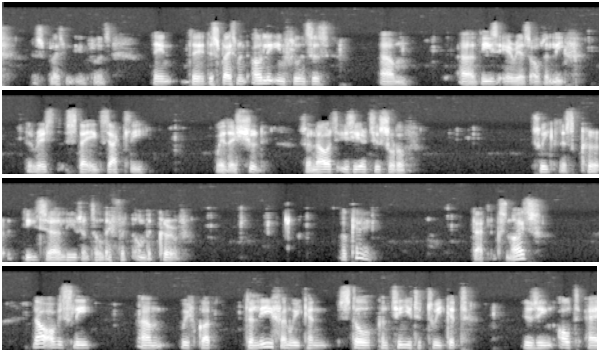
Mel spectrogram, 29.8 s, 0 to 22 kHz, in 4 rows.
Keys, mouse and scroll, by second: 0.6 click, 1.9 scroll down 1, 2.1 middle click, 4.1 shift+middle click, 4.3 scroll up 1, 4.8 middle click, 5.1 Tab, 5.6 scroll down 1, 5.9 shift+middle click, 6.5 shift+middle click, 7.9 Tab, 8.3 shift+middle click, 9.9 scroll up 1, 10.3 shift+middle click, 10.5 middle click, 11.0 scroll up 1, 13.9 g, 14.2 z, 17.8 click, 18.1 scroll down 1, 18.5 shift+middle click, 18.9 scroll down 1, 19.1 shift+middle click, 19.7 scroll up 1, 20.1 shift+middle click, 20.5 scroll up 1, 21.3 scroll down 1, 21.5 shift+middle click, 21.8 scroll up 1, 22.3-23.7 middle drag, 23.9 scroll down 1, 24.1 middle click, 25.1 middle click, 26.3 middle click, 26.6-27.1 scroll up 1, 27.1 Tab, 27.8 right click, 29.1 shift+middle click, 29.3 Tab.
